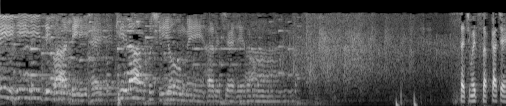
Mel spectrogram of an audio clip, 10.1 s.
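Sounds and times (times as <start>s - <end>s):
speech: 1.0s - 5.6s, 9.2s - 10.1s
audience applause: 5.9s - 9.1s.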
